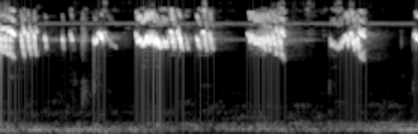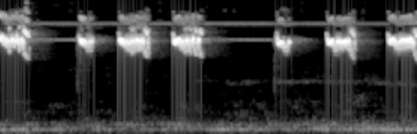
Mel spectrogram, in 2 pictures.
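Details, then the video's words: Plaintive cuckoo chick calling: short, high, raspy bursts repeated about twice a second, steady and insistent, over a low continuous background hum. "suara anakan burung kedasih"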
